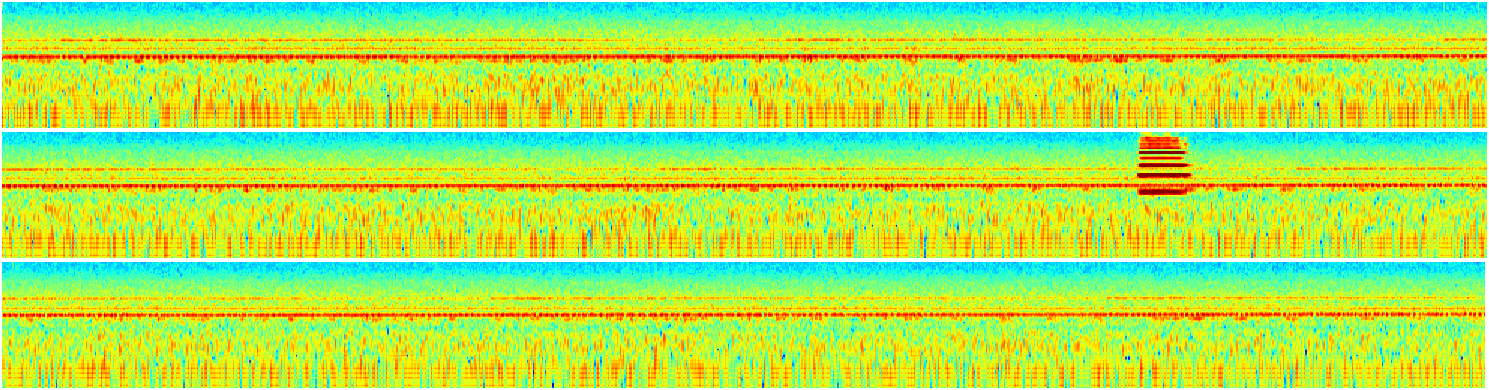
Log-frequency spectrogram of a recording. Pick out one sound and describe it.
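An electric motor whines, slowly rising in pitch as the train speeds up.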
